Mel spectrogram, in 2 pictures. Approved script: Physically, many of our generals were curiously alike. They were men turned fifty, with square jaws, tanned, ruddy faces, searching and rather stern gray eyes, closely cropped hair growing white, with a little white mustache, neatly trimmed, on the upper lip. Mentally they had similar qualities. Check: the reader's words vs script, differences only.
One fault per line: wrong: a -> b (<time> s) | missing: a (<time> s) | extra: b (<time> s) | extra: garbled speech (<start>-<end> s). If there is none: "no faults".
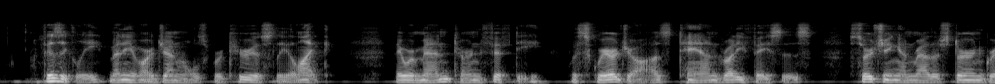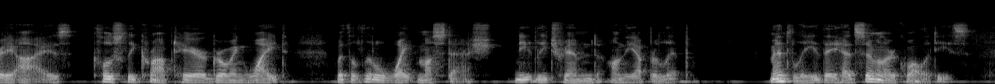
no faults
